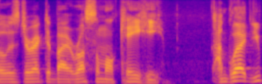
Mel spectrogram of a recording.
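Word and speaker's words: Mulcahy: No, it was directed by Russell Malke. I'm glad you pronounced that name because I was going to be like, Mahee.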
